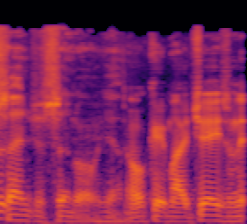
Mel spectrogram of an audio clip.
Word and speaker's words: San Jacinto: Is that how you pronounce it? San Jacinto, yeah.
